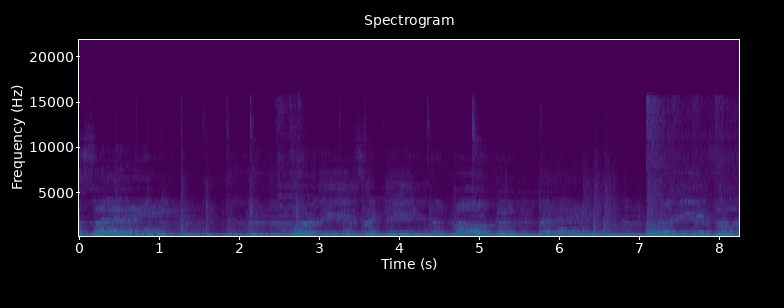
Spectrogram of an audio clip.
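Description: Live gospel worship music: several women singing together at microphones over a band of keyboard, guitar and drum kit, with a steady beat and the bass line dropping to a lower note about three seconds in.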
